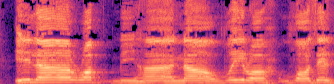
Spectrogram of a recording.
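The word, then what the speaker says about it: رَبِّهَا: হবে আবার তারপর রাব্বি বলবেন না মোটা করে মোটা হবে ইলা রব্বিহা নাহ জের জি হবে না জি বললে কিন্তু জালের উচ্চারণ হয়ে যাবে বলতে হবে এভাবে আর মোটা করবেন এভাবে ইলা রব্বিহা নাহ নাহ আবার বলেন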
